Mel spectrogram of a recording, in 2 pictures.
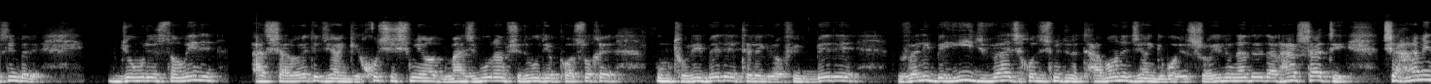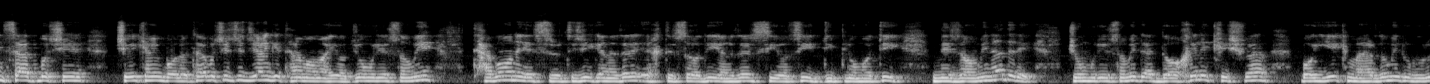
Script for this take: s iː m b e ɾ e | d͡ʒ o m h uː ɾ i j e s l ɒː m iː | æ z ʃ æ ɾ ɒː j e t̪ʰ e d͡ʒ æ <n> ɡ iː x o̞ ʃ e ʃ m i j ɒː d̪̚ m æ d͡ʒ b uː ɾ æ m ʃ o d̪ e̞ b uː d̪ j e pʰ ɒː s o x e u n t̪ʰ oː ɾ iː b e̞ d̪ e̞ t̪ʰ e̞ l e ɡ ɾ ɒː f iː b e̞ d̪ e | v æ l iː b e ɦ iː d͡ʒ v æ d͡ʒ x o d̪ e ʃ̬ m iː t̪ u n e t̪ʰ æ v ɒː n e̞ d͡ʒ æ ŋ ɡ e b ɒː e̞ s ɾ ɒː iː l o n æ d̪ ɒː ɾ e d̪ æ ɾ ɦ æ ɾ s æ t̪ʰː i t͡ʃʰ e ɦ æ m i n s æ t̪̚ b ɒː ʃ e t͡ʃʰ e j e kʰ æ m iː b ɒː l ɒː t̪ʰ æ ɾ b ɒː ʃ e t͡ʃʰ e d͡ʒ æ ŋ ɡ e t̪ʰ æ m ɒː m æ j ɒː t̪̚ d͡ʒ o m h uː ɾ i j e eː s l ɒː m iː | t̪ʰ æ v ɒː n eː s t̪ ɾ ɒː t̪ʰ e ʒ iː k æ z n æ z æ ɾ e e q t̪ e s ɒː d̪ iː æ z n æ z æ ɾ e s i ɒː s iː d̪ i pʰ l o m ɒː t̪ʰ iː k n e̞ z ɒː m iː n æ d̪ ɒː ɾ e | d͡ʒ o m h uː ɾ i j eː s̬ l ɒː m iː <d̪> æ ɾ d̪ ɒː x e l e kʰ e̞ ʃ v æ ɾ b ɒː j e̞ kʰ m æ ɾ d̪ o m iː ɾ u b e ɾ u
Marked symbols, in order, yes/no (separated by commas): no, yes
